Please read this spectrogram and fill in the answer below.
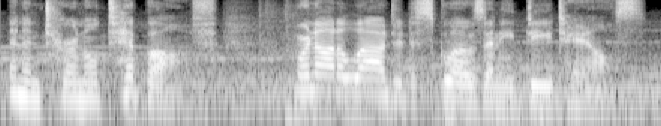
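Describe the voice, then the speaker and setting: A woman's voice: fairly low pitch, big pitch swings, normal speed, over music. A woman playing a stern female police captain in a video game, formal and firm.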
